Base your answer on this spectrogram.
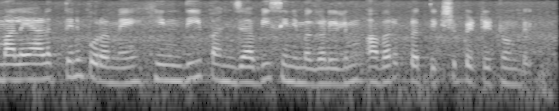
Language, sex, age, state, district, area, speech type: Malayalam, female, 18-30, Kerala, Kasaragod, rural, read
